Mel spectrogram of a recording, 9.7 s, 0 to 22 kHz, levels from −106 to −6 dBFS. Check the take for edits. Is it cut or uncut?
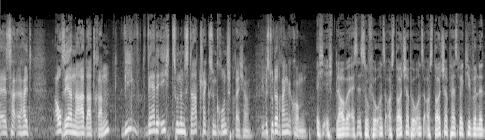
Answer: cut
